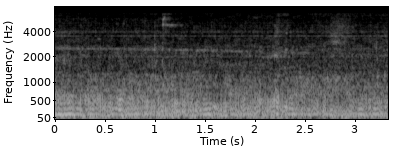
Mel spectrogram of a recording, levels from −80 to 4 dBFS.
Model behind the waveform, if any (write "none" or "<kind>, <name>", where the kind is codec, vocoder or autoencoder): vocoder, HiFi-GAN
